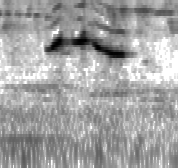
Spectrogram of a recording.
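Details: ['A white-browed shortwing training-lure recording: one clear whistled phrase, a short rising note, then a long slur that swoops up and falls, lasting under a second over quiet background.']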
